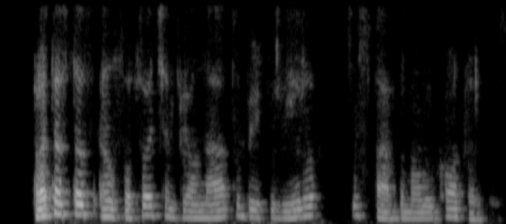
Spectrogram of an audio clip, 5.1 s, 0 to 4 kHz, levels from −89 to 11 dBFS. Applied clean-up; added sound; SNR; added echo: neural mask model Resemble Enhance denoiser.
